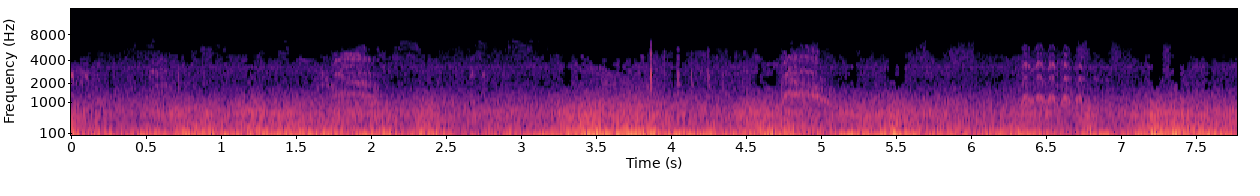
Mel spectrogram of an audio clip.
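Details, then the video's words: Northern royal albatross chicks squabbling on a nest, one chick snapping and bill clacking at another that stands its ground; a few short rising and falling calls among wind-like rumbling noise. "Royal Albatross ~ Albie Chick Fight"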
